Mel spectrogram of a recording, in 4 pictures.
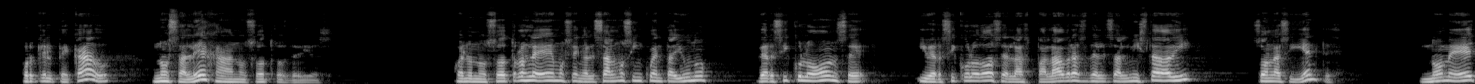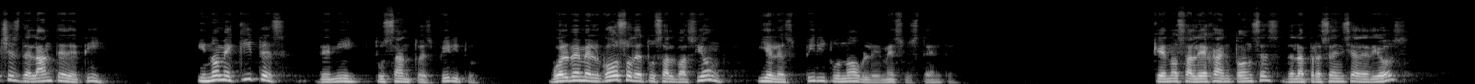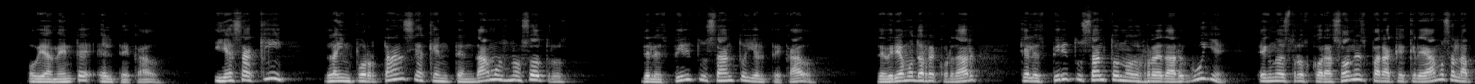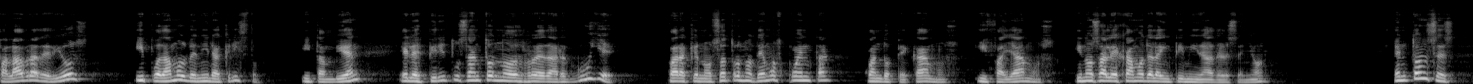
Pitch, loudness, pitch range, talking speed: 145 Hz, -20 LUFS, 125-180 Hz, 135 wpm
